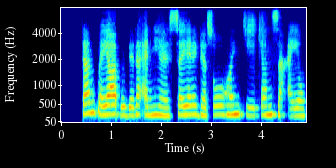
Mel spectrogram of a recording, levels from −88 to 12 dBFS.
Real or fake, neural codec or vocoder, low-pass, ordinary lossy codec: fake; codec, 16 kHz, 0.5 kbps, X-Codec, HuBERT features, trained on general audio; 7.2 kHz; Opus, 64 kbps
